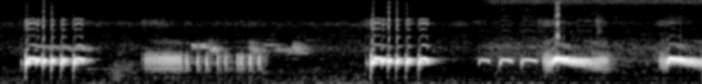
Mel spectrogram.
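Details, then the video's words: Local zebra dove song used as a lure to stimulate other birds: bursts of fast rolling coos mixed with buzzy stretches, short hooked single notes and longer drawn coos, with brief silences between. "pancingan perkutut lokal"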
